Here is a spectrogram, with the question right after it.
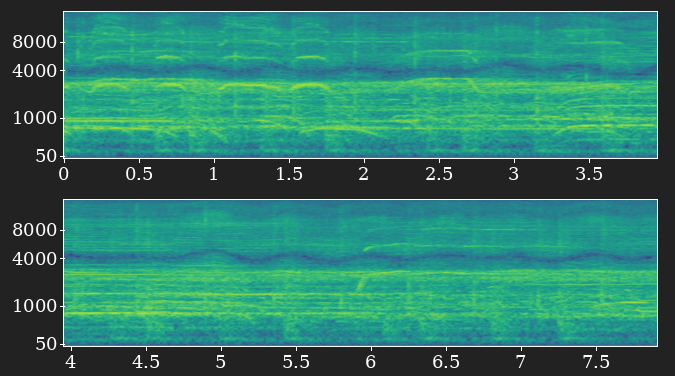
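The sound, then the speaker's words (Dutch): A crowd of about seventy-five supporters jeers and shouts continuously outside, a dense roar of overlapping voices with whoops and hollers rising above it, loud and unbroken throughout. “Vijfenzeventig sympathisanten buiten te joelen.”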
